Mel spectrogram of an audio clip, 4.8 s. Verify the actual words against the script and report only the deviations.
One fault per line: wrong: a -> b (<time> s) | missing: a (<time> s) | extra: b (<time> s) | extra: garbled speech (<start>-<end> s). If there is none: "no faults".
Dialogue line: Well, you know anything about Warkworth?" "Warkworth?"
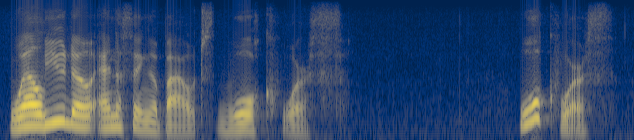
no faults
